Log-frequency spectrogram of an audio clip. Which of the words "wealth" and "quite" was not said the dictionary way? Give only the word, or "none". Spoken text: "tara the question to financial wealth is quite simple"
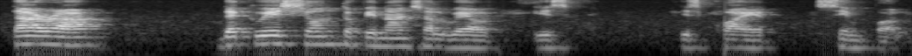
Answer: wealth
